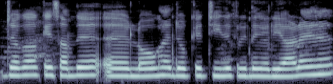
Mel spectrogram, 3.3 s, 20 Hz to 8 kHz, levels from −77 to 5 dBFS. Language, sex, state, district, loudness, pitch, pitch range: Hindi, female, Delhi, New Delhi, -13 LUFS, 230 Hz, 225-245 Hz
